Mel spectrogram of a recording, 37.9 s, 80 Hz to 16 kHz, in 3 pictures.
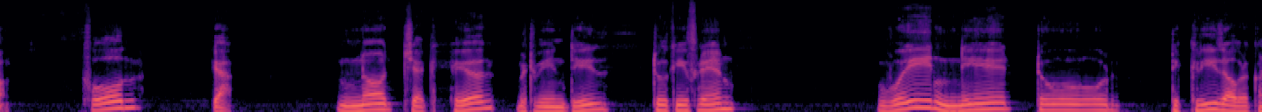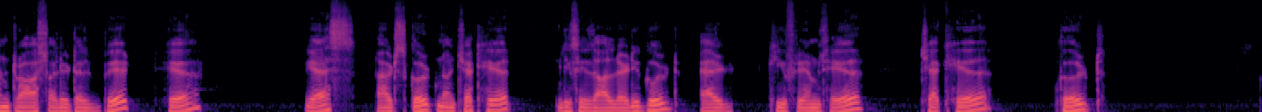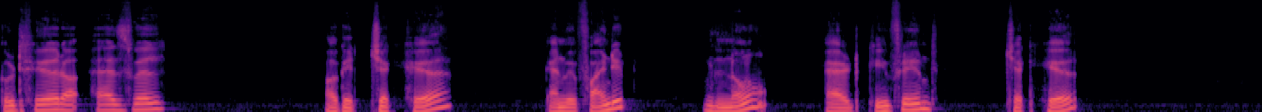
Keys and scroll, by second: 0.6 4, 1.0 Return, 13.4-14.3 typing.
